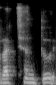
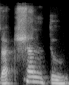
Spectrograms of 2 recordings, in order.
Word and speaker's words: rakṣantu: It is not rakṣantu. It is rakṣantu.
